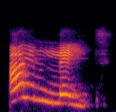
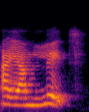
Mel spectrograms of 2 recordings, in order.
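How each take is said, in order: First: The pitch falls at the end. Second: The pitch rises at the end. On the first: The speaker calls it right. "Your pitch should fall when making a statement" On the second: The speaker calls it wrong. "It is not"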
